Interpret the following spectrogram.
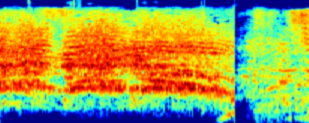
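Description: A crowd of schoolgirls screaming and cheering in high voices, many at once. The sound cuts off abruptly about one and a half seconds in.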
